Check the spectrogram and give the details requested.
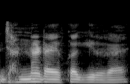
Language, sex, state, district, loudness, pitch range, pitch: Hindi, male, Bihar, Kishanganj, -21 LUFS, 110-120 Hz, 115 Hz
